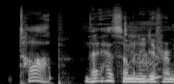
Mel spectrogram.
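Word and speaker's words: TØP: So top is it t like a t-shirt o p or 21 pilots or something else. 76% of people said top.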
